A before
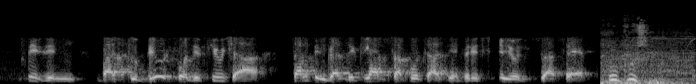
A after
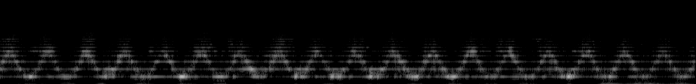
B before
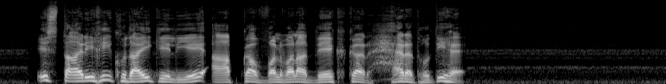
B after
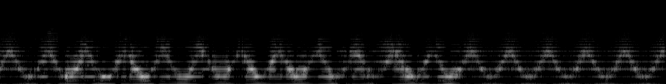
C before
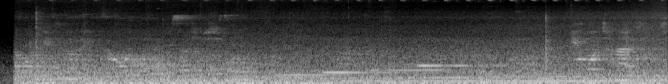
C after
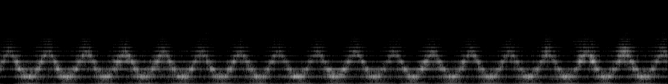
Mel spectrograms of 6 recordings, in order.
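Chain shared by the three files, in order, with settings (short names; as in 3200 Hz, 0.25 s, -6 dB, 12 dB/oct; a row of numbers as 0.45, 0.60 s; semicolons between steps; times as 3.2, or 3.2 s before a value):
delta modulation 32 kbps, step -26 dBFS; HPF 58 Hz 6 dB/oct; low shelf 180 Hz +10 dB; in parallel at -3 dB: companded quantiser 2-bit; on the sum: hard clip -9.5 dBFS; wah 2.6 Hz 380–1600 Hz, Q 8.3; robotiser 358 Hz; doubler 13 ms -13 dB; gain -3 dB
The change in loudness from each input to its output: -12.0, -17.5, -19.5 LU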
